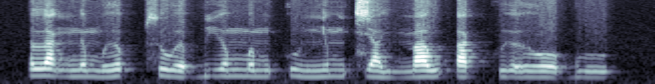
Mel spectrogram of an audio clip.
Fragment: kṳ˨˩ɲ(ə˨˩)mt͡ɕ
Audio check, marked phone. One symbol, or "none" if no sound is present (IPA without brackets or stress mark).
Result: ə˧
